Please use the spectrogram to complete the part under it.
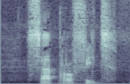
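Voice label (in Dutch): "saprofyt", Dutch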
